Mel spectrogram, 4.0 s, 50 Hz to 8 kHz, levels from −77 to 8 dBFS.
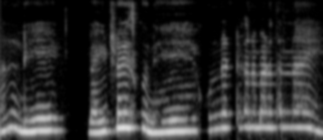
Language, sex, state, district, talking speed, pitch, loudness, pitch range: Telugu, female, Andhra Pradesh, Visakhapatnam, 75 wpm, 265 Hz, -14 LUFS, 240-315 Hz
